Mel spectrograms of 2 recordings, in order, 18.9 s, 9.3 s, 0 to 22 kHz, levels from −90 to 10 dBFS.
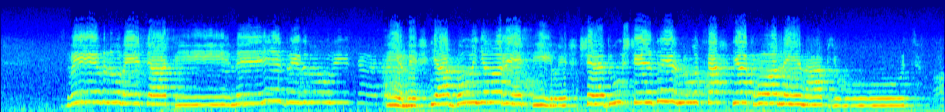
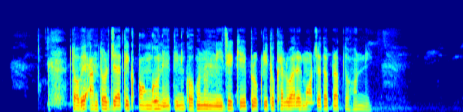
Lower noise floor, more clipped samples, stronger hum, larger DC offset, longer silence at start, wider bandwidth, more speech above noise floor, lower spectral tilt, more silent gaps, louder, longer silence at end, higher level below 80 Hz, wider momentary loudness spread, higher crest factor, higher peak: second, -48 dBFS vs -70 dBFS; neither; neither; neither; first, 1.2 s vs 0.95 s; first, 11.5 kHz vs 8 kHz; second, 28 dB vs 54 dB; second, -4 dB/octave vs -6.5 dB/octave; neither; second, -22 LUFS vs -17 LUFS; second, 0 s vs 1.85 s; first, -46 dBFS vs -56 dBFS; second, 9 LU vs 14 LU; about the same, 14 dB vs 18 dB; second, -8 dBFS vs -2 dBFS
